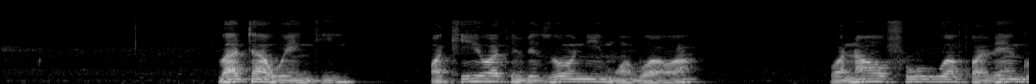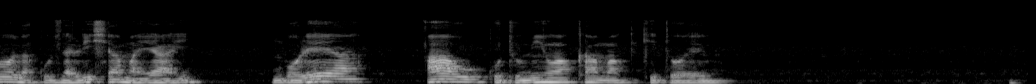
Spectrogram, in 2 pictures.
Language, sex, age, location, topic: Swahili, male, 18-24, Dar es Salaam, agriculture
